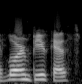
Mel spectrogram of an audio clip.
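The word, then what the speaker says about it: Beukes: will tell you, like, if you ever meet her, she'll say, Lauren Bukes rhymes with mucus.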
